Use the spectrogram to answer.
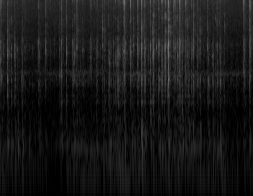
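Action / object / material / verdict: tap / aluminum keyboard with silicone key cover / silicone / none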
